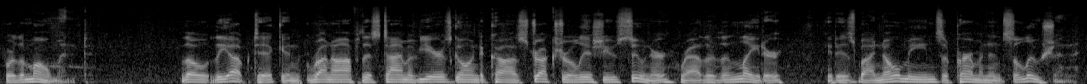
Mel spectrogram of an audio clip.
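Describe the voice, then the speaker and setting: A man acts out a bookish survivor in an audio drama with a low voice. He is earnest and socially stiff, with long, precise, formal phrasing. The recording has clear background noise. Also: lightly acted. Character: earnest, awkward, bookish man in a post-apocalyptic survivor camp. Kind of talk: fan audio drama acting.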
